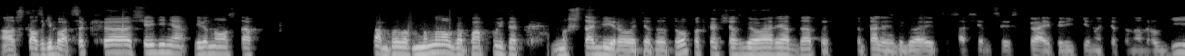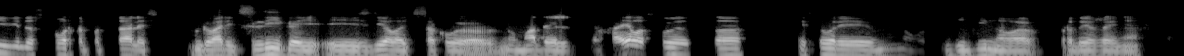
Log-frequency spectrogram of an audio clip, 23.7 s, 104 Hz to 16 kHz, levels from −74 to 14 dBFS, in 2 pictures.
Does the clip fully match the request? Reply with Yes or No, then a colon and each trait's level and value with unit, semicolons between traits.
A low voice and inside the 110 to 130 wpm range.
Yes: low, 100 Hz; average, 115 wpm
